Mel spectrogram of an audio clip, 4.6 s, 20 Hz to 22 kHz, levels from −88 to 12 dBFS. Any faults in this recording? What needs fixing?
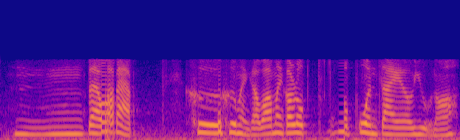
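Bluetooth CVSD headset codec, throughout the clip: the speech is confined below 4 kHz, and s sounds come out scratchy over a granular hiss. The codec sends one up-or-down bit per sample, which fits a 64 kbit/s CVSD link. When loud high-frequency sound changes faster than its adaptive step can track, it distorts. To prevent it, switch the headset to a wideband mSBC or LC3 voice link, or record from a wired microphone.

Bluetooth headset packet repeated, at 1.01 to 1.16 s, 2.18 to 2.21 s and 3.38 to 3.46 s: each lost voice packet was replaced by decoding the previous packet again. In the first burst, about 90 ms was lost across 143 ms, with the longest unbroken run around 40 ms. The losses in the other two bursts total about 19 ms and about 56 ms. Along the runs, the 3.75 ms repetition produces a steady buzz near 267 Hz. 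To prevent it, keep the headset close to the phone and away from Wi-Fi and 2.4 GHz interference so packets arrive intact.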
